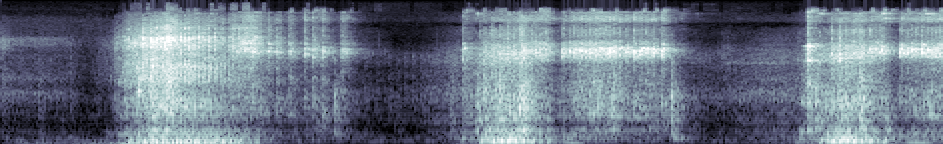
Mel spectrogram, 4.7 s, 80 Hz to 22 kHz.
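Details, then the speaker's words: Free Craftsman 25cc gas blower with damaged carb adjustment screws, leaking fuel cap vent, patched fuel line, after starter fluid: three pull-start bursts, each a quick fading rattle, never catches; will not start. "Yeah, it's not gonna go."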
